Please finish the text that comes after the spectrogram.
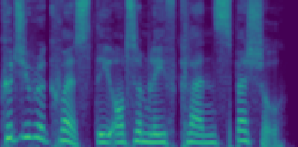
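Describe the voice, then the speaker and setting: A man voicing a cheerful, excitable young male elf with a lifted, eager voice. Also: sits high, normal speed, no room sound, studio quality, pitched above the performer's own voice. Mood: upbeat.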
